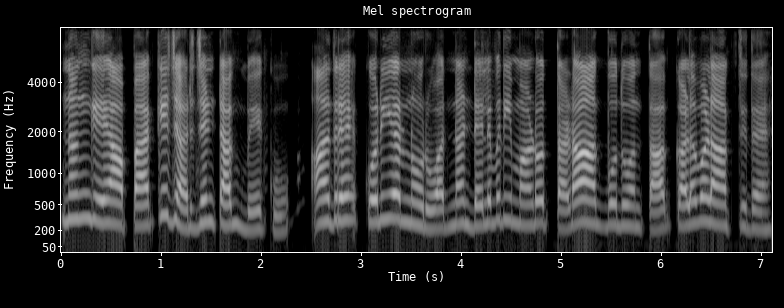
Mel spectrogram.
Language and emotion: Kannada, fearful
